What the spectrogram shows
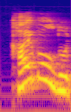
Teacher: Kaybolduğu kelimesine baktığımız zaman bir ı'nın düştüğünü görüyoruz. Kayıp, kayıptaki ı düştü, ünlü düşmesi.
